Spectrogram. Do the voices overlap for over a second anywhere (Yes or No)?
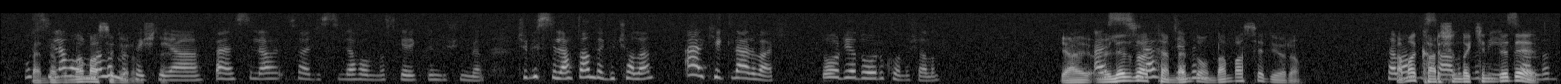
Yes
